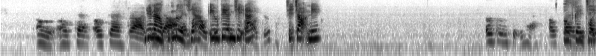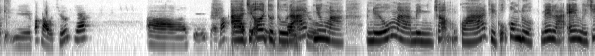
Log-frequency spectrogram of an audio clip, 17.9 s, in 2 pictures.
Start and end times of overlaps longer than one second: 2.2-3.8, 12.4-13.8

